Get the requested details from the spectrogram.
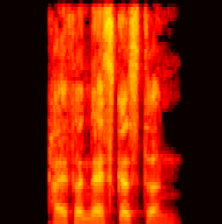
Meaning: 1. superlative degree of pythonesk 2. inflection of pythonesk: strong genitive masculine/neuter singular superlative degree
- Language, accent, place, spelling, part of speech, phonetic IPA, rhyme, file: German, Germany, Berlin, pythoneskesten, adjective, [paɪ̯θəˈnɛskəstn̩], -ɛskəstn̩, De-pythoneskesten.ogg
